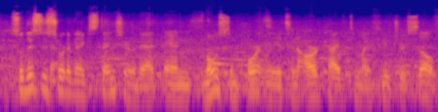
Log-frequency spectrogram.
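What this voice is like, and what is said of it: Strong Chicago accent. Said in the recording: “Where are you from? Wisconsin? ... you got a strong accent. ... Chicago, that makes sense. That checks out.”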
